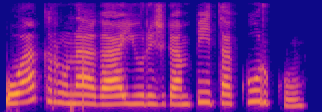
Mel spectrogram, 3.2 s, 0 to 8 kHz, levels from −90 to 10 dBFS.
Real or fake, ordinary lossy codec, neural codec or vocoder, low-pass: real; AAC, 48 kbps; none; 7.2 kHz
